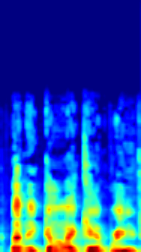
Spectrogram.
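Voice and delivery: high, squeezed plea; playful mock panic from a wrestling sibling; mock squeal. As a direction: squeal like a kid caught in a bear hug. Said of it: "and you say".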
